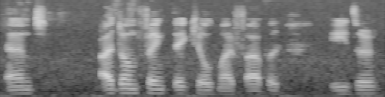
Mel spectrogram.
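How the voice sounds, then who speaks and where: A man with a medium-pitched voice talks over in-game voice chat during a role-play session. His microphone carries a faint layer of noise. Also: fairly even intonation, unhurried, fairly bright tone, rough recording. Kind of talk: gaming voice chat. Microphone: gaming voice chat microphone.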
